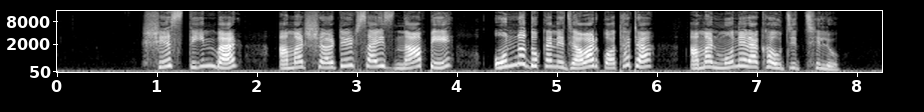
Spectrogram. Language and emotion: Bengali, angry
